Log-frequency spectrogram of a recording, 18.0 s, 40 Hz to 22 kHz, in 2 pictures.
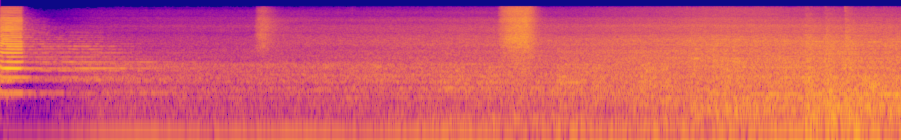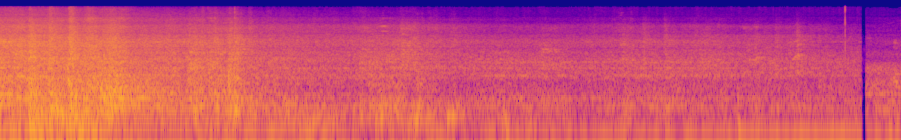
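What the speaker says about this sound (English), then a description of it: "It's one of the DB66s pulling in to the Stone Market down goods loop." A DB Class 66 diesel locomotive running as a light engine pulls slowly into a goods loop, a steady rumbling engine drone swelling to a peak mid-clip and easing off, with a couple of faint brief high squeals.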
